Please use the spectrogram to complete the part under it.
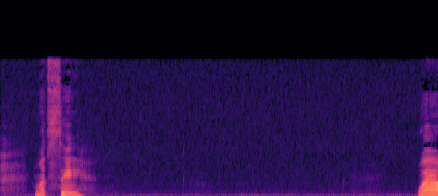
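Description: A woman talks calmly and close by, pausing between phrases.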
